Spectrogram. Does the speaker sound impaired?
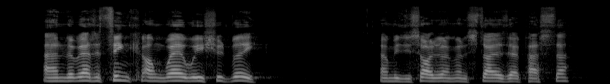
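Yes: Parkinson's disease; new tablets from new consultant in Nottingham after over a year undertreated.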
